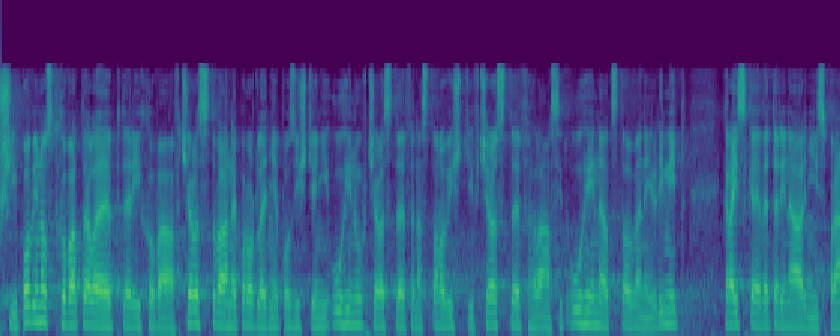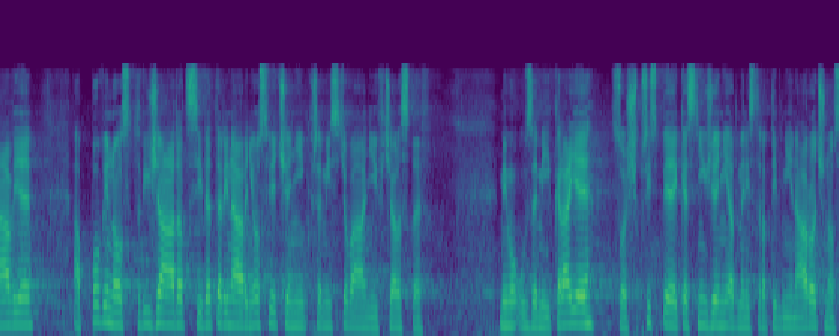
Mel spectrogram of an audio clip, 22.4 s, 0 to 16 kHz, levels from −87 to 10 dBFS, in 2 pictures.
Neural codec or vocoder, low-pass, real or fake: none; 7.2 kHz; real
